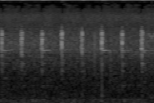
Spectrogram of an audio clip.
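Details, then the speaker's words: Wind-up watch: crisp, evenly spaced ticks at five per second, no skips or uneven beats; an accurate, healthy running watch, normal ticking. "that's right the taking of a watch an accurate watch ticks five times each second like the engines of airplane and motor car like the generator like the human heart"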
